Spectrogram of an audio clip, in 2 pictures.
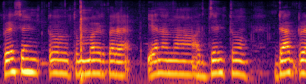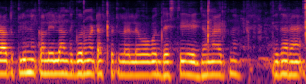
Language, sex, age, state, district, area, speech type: Kannada, male, 18-30, Karnataka, Kolar, rural, spontaneous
